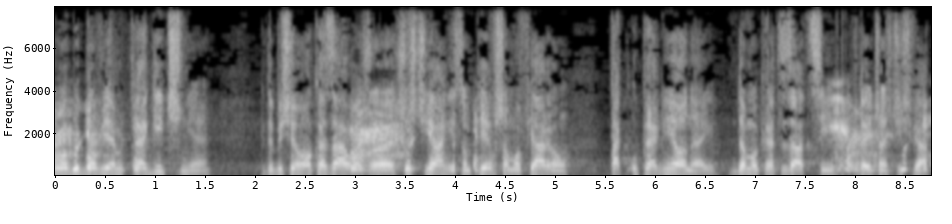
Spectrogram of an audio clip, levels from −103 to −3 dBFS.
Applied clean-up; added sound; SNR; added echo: none; Cough; 5 dB; none.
